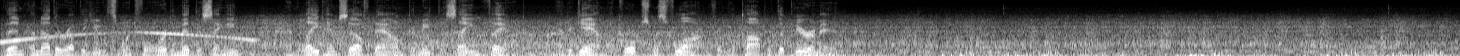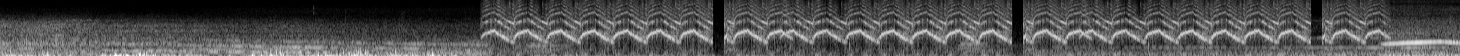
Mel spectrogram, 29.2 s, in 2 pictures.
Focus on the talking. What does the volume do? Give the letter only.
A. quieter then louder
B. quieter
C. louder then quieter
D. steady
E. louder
D.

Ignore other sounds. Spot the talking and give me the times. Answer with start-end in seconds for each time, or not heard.
0.0-8.4.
